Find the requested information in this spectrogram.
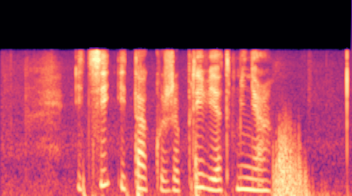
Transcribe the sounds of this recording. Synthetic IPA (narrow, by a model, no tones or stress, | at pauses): ɪtʲʰːiʔɪt̪akʊʐɛpɾʲɪvʲe̞t̪mʲɪnʲa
